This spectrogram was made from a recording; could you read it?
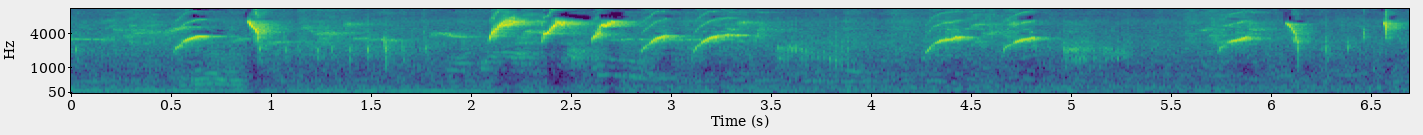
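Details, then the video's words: Long-tailed shrike singing vigorously as a lure for birds that will not sing; clear loud downslurred whistles in quick clusters of two to four, separated by short pauses, over a faint low hum. "pancingan burung pentet yang susah bunyi atau stres dengerin ini langsung nyaut gacor"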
